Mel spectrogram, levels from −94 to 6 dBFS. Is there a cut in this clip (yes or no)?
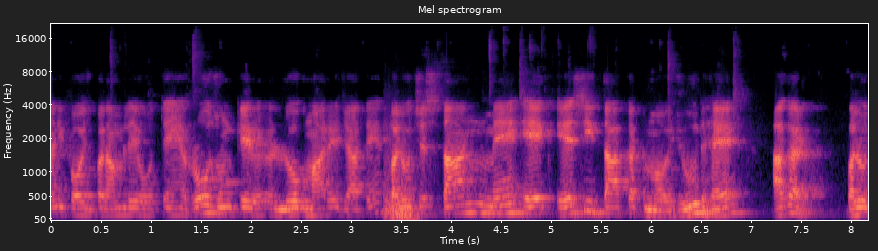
yes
